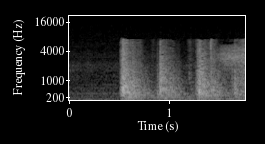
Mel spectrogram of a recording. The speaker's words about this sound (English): Adric hates automatic doors. So does Nissa.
